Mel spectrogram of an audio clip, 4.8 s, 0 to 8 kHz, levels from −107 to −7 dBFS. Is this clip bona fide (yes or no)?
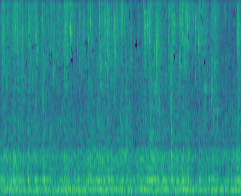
yes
